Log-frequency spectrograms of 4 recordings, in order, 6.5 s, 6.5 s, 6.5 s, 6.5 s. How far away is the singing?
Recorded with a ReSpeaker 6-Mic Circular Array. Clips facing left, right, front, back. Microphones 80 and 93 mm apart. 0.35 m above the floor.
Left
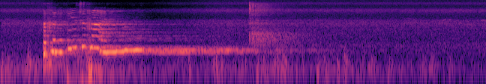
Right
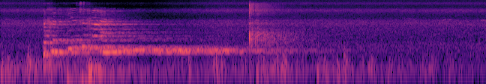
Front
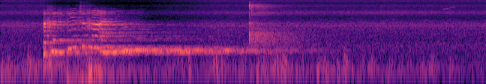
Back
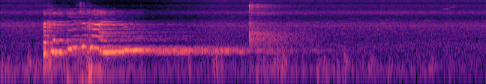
About 0.8 m.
